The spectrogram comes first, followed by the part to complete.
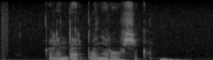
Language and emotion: Russian, neutral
